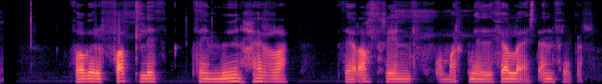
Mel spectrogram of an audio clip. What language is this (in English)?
Icelandic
